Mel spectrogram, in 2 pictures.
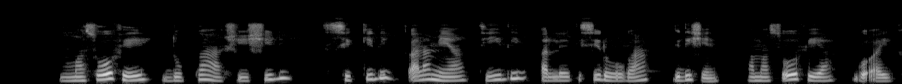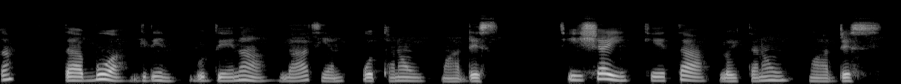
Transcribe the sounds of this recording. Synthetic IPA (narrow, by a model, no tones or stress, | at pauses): mɐso̞ːfeːd̪ʊpːaːʃiːʃːɪd̪ɪ | sɪkːɪd̪ɪkʼɐlɐmɪjat̪ʰiːd̪ɪkɐlːeːkʼɪsɪd̪o̞ːɡaː | ɡɪd̪ɪʃɪn | hɐmɐso̞ːfɪja | ɡɔ̰ʔɐ̰jkːɐ | d̪̥aːbːʊwaːɡɪd̪ɪnbʊd̪ːeːnaːlaːsɪjɐnwɔt̪ːɐnɐwmaːd̪ːes | t͡ʃʼiːʃːɐjkʰe̞ːt̪ːaːlɔjt̪ːɐnɐw | maːd̪ːeːs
